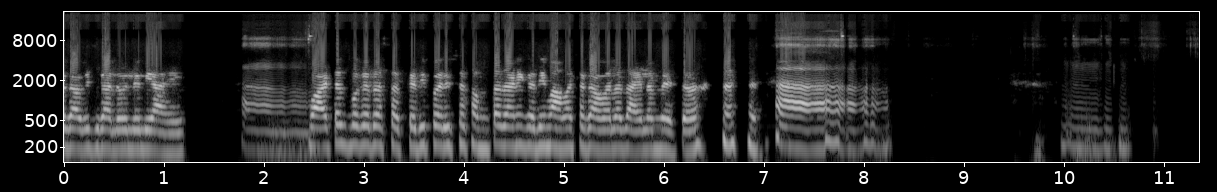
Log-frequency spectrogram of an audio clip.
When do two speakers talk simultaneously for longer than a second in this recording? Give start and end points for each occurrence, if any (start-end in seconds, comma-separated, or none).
none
